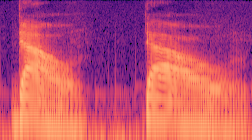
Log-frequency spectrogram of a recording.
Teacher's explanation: So as soon as I get to ah, I bring my lips forward for ooh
